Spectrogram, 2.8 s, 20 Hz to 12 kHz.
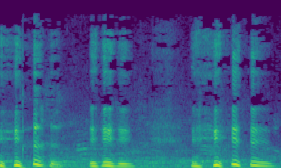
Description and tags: AmCS JH ME25 hihuhuhuw
Sound collected at Amsterdam Central Station as part of the Genetic Choir's Loop-Copy-Mutate project
Amsterdam, Central-Station, Meaning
